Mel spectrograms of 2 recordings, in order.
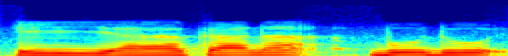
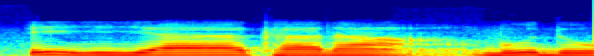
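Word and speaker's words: إِيَّاكَ نَعْبُدُ: kita membaca main ya main harus dibaca Ain dan alis harus dibaca Alif banyak sekali kita temukan di masyarakat kita umumnya itu ketika membaca Ain itu dibaca Alifia iyakanakbudu itu salah yang betul adalah iyakah sok budu wa iyyaka nasta'in ingin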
